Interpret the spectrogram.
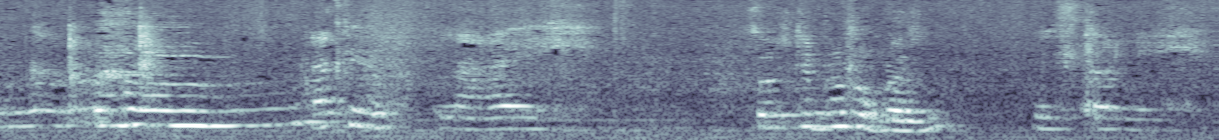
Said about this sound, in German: Nicht weinen.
